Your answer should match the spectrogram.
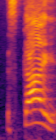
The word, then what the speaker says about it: sky: दीर्घ ईकार, बड़ी ईकार जैसा साउंड करेगा, जैसे कि स्काई, SKY, है ना। अब ये देखिए लास्ट में क्या आ रहा है, वाई, स्काई, एक सिलेबल है स्काई, ठीक है, तो लास्ट में क्या आ रहा है, बड़ी ईकार, बड़ी ईकार, दीर्घ ईकार, स्काई, आकाश, है ना।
